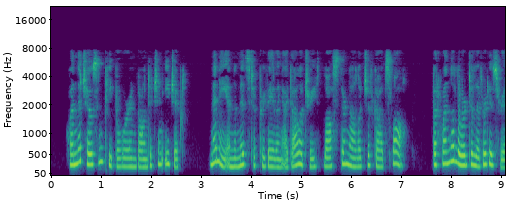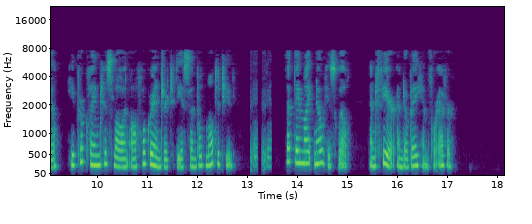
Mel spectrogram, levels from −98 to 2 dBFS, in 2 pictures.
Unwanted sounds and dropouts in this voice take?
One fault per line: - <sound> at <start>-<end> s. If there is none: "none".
- laugh at 13.1-13.5 s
